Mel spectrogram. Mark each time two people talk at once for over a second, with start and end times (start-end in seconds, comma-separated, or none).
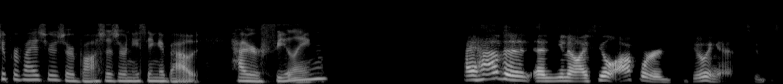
none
